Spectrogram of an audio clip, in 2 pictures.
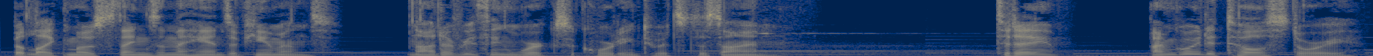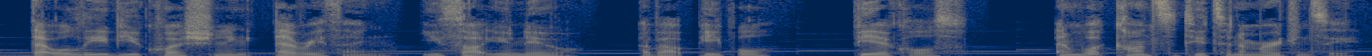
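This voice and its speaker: A man's voice: medium pitch, lively intonation, fairly quick, a little mellow, soft background music. A man hosting a podcast, reading scripted comedic narration in a mock-dramatic, tongue-in-cheek storytelling manner. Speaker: podcast host.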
